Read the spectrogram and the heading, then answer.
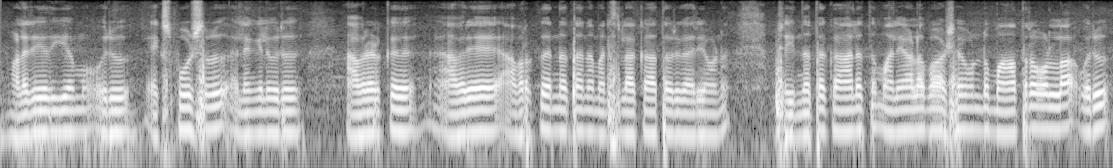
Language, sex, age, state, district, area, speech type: Malayalam, male, 60+, Kerala, Alappuzha, rural, spontaneous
